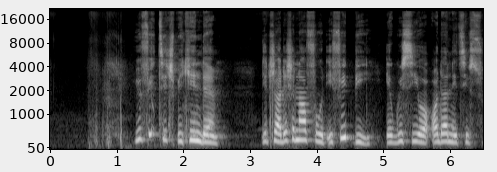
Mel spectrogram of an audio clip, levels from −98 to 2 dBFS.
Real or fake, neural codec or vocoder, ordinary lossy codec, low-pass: real; none; none; none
